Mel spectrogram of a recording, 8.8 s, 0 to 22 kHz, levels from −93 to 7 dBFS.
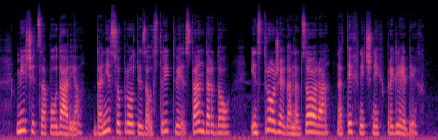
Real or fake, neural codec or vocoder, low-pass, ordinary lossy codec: real; none; 19.8 kHz; none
